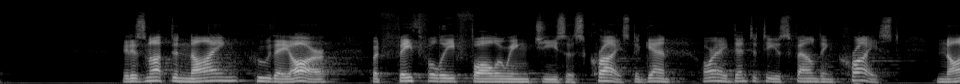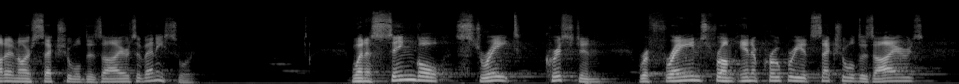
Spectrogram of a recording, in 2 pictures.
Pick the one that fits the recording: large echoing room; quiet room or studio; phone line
large echoing room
